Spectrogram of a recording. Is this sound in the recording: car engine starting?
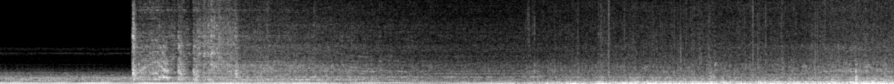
yes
